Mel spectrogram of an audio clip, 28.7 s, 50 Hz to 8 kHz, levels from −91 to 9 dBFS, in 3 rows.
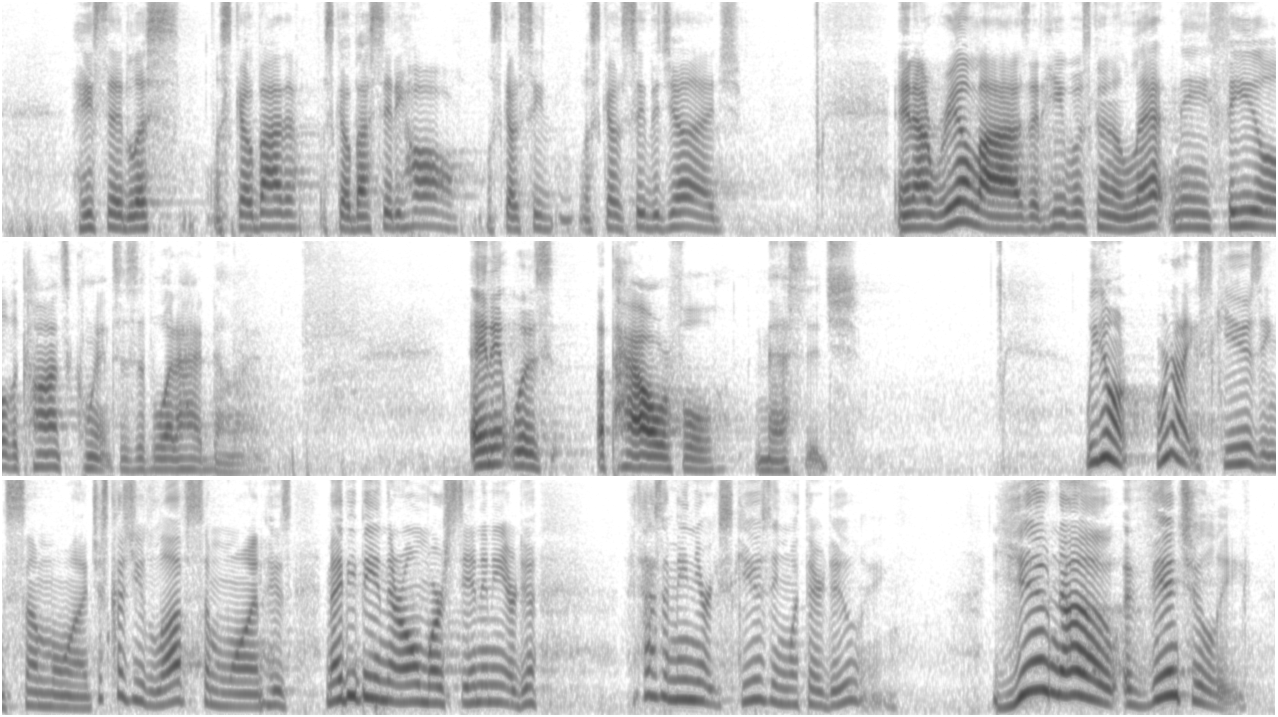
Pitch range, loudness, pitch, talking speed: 155-205 Hz, -31 LUFS, 175 Hz, 155 wpm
